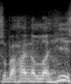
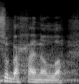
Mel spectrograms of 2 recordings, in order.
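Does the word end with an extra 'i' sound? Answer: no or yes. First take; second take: yes; no. First: The word ends with an added final i. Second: The word ends cleanly on the h. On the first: The speaker calls it wrong. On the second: The speaker calls it right.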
